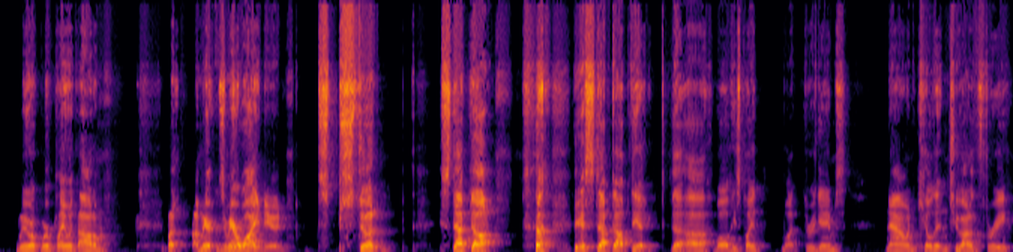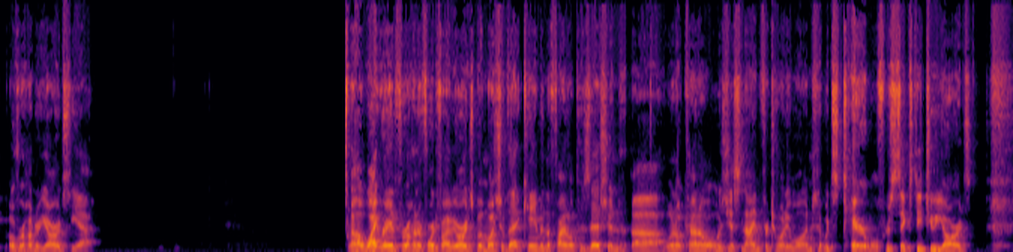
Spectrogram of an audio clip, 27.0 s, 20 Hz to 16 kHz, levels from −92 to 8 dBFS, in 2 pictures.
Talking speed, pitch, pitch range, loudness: 160 wpm, 125 Hz, 115-135 Hz, -23 LUFS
